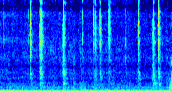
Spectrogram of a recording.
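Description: A vehicle engine idles with a loud, throbbing low rumble while a slow winch pulls. Light rhythmic clicks from the winch mechanism tick irregularly over the steady drone.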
